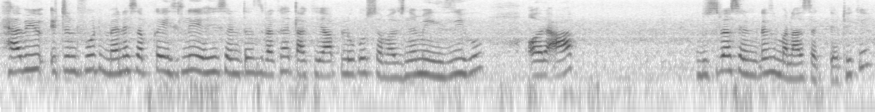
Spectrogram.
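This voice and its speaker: A woman teaching a grammar lesson, dictating example sentences slowly and carefully. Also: on the high side, slight background noise, rough recording. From India. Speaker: English teacher.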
